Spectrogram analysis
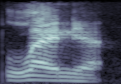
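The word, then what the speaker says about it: lagniappe: And then you're going to have to help me with the pronunciation. Ligny, right? Lyap. How do you say it? Lap. Lyab. Lanyap.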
